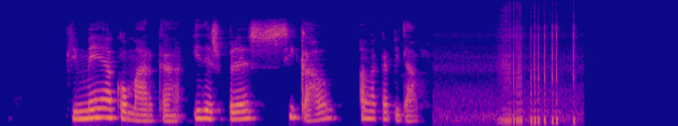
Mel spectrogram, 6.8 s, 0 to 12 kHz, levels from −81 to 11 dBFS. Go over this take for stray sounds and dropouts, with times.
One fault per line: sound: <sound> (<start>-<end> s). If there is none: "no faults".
sound: squeak (4.9-5.8 s)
